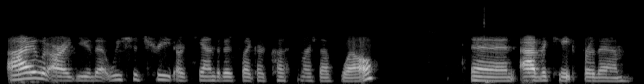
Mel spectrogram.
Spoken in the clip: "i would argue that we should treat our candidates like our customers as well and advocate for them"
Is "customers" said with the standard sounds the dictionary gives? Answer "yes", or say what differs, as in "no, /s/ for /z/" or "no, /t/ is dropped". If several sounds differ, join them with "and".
yes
